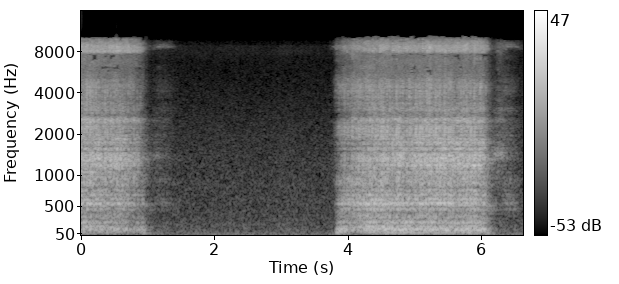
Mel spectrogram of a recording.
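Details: Adult man snoring very loudly during sleep: harsh, rattling snores on the in-breath, each lasting a couple of seconds, with quiet breathing between them; heavy snoring.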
